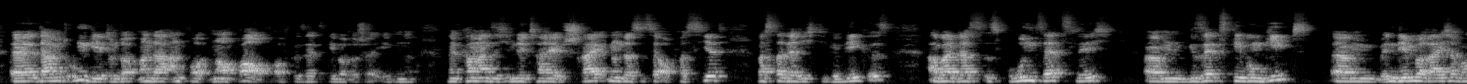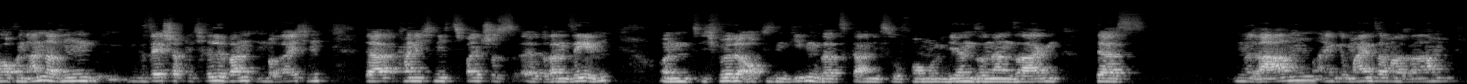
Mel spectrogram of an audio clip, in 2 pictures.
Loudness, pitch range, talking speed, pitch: -19 LUFS, 140-155 Hz, 145 wpm, 145 Hz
